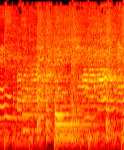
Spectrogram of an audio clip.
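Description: Live band music led by a semi-hollow electric guitar, with sustained wavering notes over drums, getting louder about a second in.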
